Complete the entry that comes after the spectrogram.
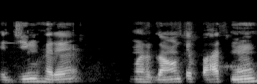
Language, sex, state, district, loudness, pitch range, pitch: Chhattisgarhi, male, Chhattisgarh, Rajnandgaon, -19 LUFS, 115-130 Hz, 120 Hz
